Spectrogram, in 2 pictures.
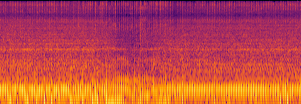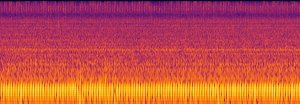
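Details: Tecumseh generator bought as non-running with suspected fuel issues, running with the brown wire disconnected; oil was later found low. Steady, even low drone at constant governed speed, no surging, misses or shutdown; running normally.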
